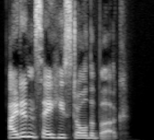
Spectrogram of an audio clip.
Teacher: You can stress different words in that sentence, and each time the meaning changes. If I stress I, it sounds like I'm correcting someone.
